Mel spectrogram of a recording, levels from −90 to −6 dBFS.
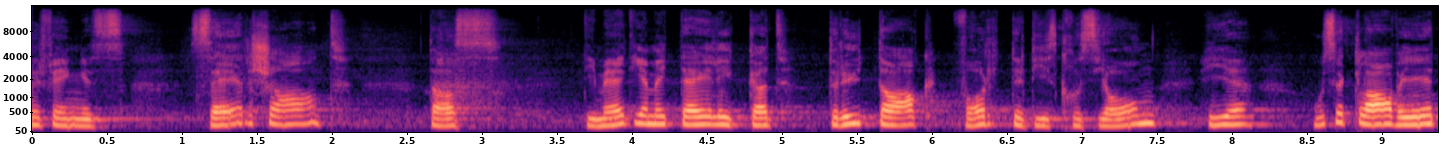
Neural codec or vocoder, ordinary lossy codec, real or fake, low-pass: vocoder, 44.1 kHz, 128 mel bands every 256 samples, BigVGAN v2; none; fake; 14.4 kHz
